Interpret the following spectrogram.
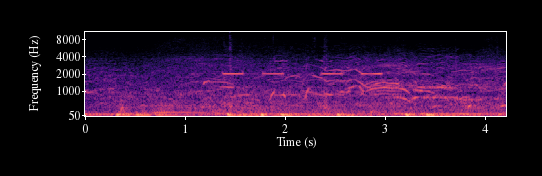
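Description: Faint background music over a low, uneven rumble, with four short high beeps in the middle.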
